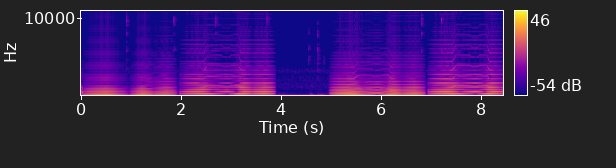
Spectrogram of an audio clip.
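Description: Additive synth patch in Logic Pro's Alchemy, on a triangle wave, looping a two-note phrase: a low note pulsing three times, then a higher note pulsing three times, while the upper harmonics step up and down in pitch. The phrase stops briefly about four seconds in and starts again, its tone shifting as the Harmonic effect's fundamental amount is turned up and down.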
